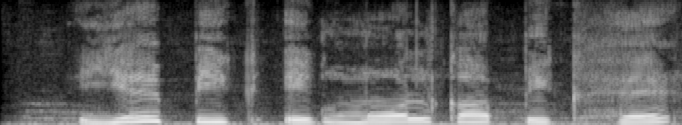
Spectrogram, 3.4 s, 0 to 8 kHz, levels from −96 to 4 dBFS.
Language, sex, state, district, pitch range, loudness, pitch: Hindi, male, Madhya Pradesh, Dhar, 195-225 Hz, -12 LUFS, 205 Hz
